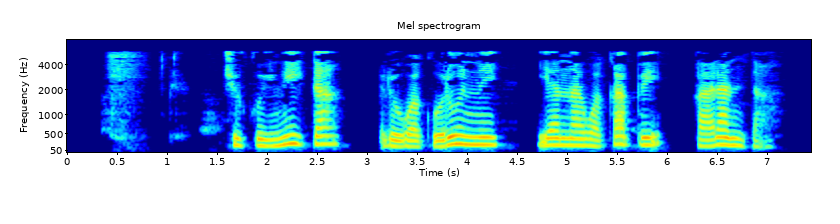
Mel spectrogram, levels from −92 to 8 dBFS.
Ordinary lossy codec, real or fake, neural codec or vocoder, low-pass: MP3, 24 kbps; real; none; 7.2 kHz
